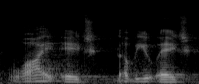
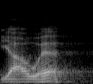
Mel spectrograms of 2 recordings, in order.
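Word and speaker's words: YHWH: I invite you to try pronouncing YH wh with no vowels no matter what you learn in comparative religion course it ain't Yahweh which has two vowels in it it ain't yahovah which has three vowels in it doesn't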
